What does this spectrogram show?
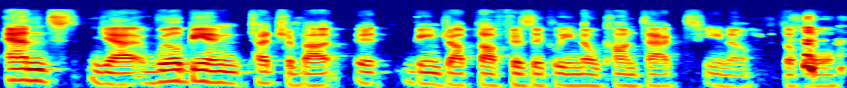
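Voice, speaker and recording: Young male host, casual and warm-hearted, filler-heavy, on a video call. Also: medium pitch, level tone, moderate pace. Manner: friendly, chatty, with fillers and laughs. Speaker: event host.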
